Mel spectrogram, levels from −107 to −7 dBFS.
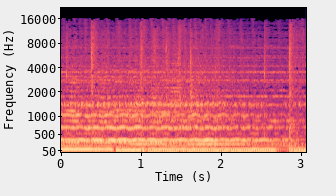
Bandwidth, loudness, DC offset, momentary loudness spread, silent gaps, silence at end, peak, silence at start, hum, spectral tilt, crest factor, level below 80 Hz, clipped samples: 16 kHz; -18 LUFS; under 0.1%; 5 LU; none; 0 s; -6 dBFS; 0 s; none; -5.5 dB/octave; 12 dB; -22 dBFS; under 0.1%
